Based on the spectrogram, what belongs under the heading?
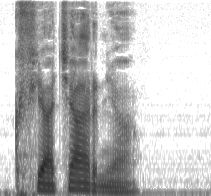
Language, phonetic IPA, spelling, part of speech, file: Polish, [kfʲjäˈt͡ɕarʲɲa], kwiaciarnia, noun, Pl-kwiaciarnia.ogg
